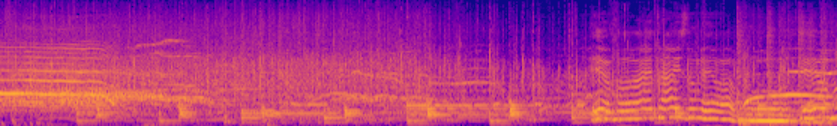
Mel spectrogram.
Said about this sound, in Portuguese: Uma salva de palmas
